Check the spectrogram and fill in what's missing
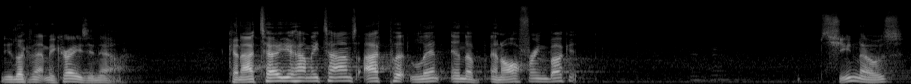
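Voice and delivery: ordinary talk, nothing marked

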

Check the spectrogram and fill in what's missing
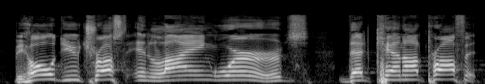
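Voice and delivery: slow, weighty proclamation; solemn scripture reading. Acted. Preacher reading Jeremiah's verse to the church, slow and grave. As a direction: stretch each word like a prophet's warning.

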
